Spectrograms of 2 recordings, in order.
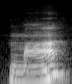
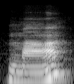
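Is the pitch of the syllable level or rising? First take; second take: rising; rising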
